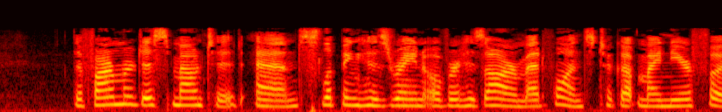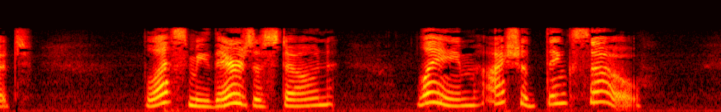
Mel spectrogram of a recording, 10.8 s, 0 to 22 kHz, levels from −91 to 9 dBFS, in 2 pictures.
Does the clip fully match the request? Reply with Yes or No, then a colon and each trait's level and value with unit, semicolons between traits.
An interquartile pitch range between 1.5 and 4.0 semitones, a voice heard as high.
Yes: average, 2.9 semitones; high, 245 Hz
